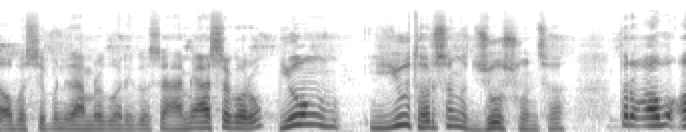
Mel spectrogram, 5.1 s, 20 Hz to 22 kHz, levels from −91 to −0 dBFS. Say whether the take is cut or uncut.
cut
